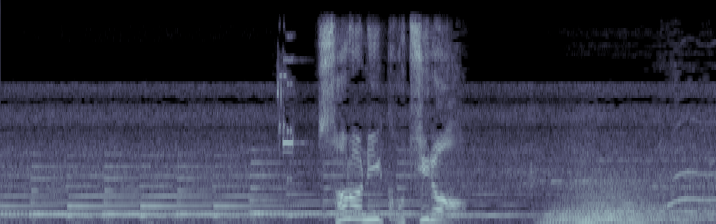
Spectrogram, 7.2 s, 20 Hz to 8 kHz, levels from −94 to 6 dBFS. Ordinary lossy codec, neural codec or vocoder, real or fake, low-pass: none; none; real; 7.2 kHz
